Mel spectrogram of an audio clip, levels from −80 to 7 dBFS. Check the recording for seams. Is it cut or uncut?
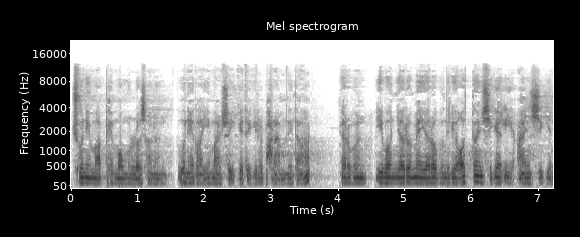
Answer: uncut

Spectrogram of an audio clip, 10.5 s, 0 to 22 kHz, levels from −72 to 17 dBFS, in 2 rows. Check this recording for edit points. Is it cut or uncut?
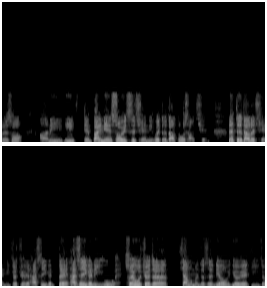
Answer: cut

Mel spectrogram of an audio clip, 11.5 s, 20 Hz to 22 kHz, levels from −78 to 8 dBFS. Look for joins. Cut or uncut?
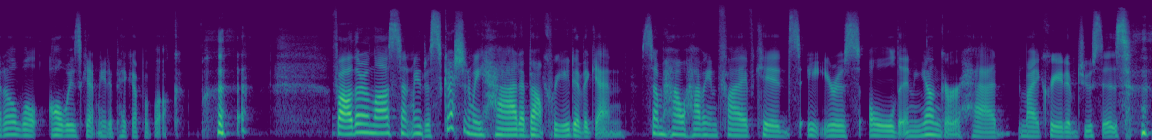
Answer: cut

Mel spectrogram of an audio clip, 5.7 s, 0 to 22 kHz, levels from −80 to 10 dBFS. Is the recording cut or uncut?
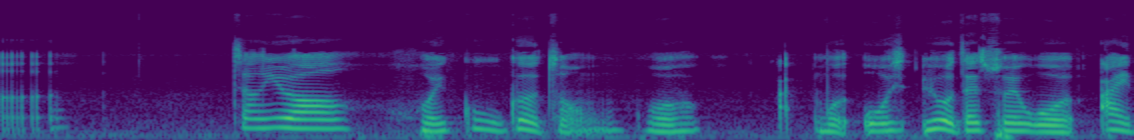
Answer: cut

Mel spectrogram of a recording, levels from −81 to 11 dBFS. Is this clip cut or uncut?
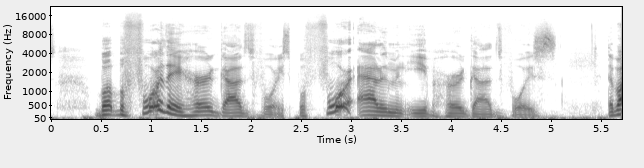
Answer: uncut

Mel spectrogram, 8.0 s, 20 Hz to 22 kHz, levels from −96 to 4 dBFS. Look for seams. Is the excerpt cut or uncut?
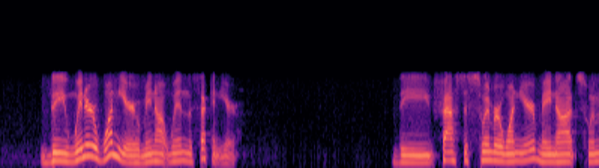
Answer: uncut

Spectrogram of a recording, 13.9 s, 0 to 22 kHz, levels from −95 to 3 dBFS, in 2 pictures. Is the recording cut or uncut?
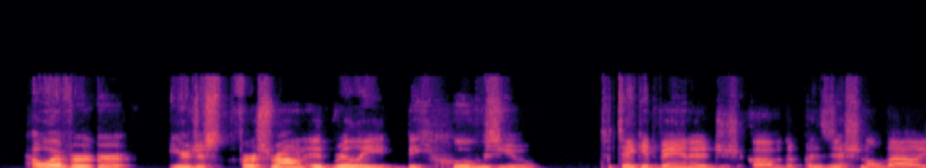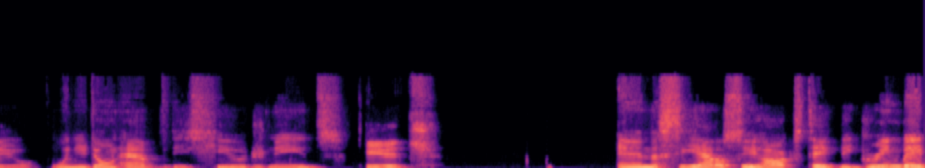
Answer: cut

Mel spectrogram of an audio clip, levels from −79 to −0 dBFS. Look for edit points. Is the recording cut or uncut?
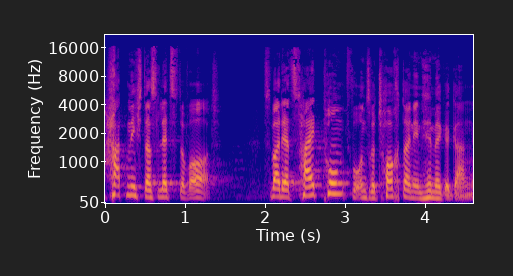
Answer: uncut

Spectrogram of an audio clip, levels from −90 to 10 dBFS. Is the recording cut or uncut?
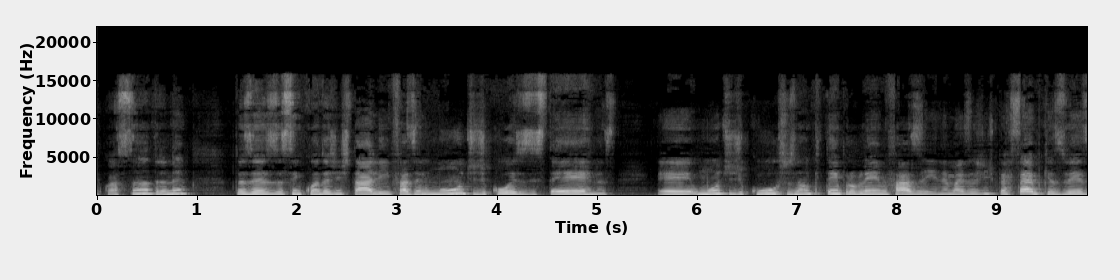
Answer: uncut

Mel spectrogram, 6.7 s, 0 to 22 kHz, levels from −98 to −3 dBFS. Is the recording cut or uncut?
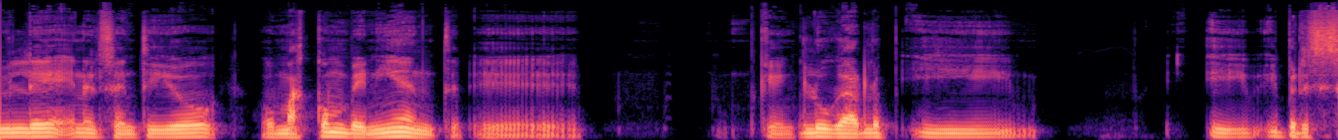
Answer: cut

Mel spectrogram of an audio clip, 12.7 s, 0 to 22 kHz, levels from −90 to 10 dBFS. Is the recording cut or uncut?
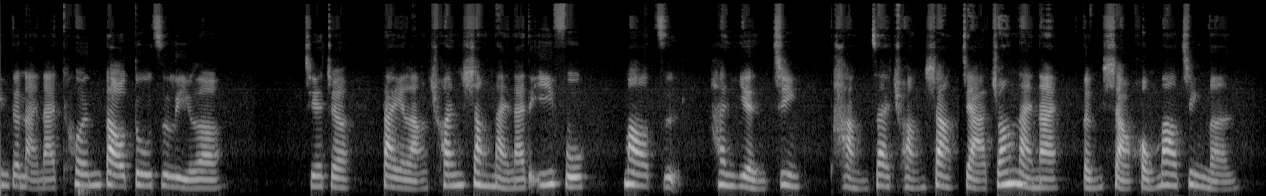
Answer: cut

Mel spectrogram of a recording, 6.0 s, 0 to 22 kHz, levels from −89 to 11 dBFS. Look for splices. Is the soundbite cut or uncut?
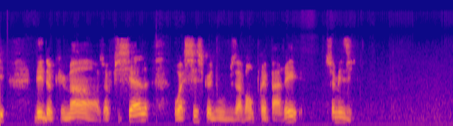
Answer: uncut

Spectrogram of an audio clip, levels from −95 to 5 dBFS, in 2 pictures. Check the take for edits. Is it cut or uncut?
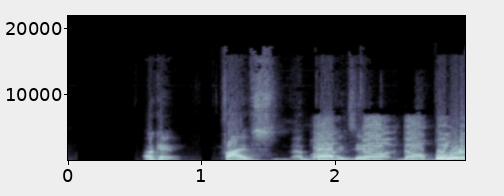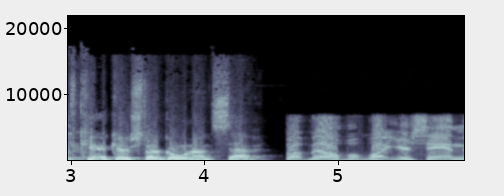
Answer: uncut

